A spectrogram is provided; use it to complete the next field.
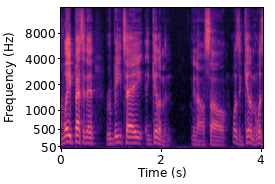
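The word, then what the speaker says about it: Roboute Guilliman: Yes, I know it's Robute Guilliman, but I've always just called him Robert Guilliman.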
